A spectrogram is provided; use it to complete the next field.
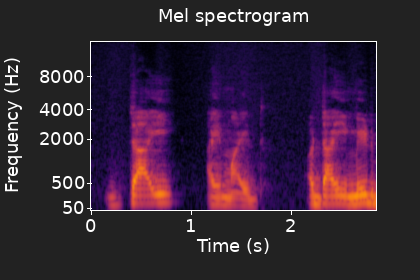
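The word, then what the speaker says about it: diimide: जानते हैं ये NH डबल बॉन्ड NH को हम लोग क्या कहते हैं, हम इसे कहते हैं डाई आइमाइड. इमीड भी बहुत सारे लोग प्रोनाउंस करते हैं, डाई इमीड भी बोल सकते हैं.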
